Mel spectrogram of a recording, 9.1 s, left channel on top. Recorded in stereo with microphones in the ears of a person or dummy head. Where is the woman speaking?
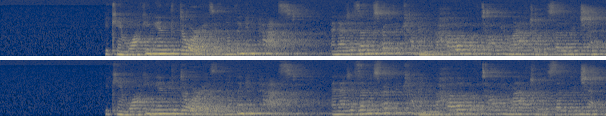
70° left (ahead or behind), 1.6 m; by 9.0 s 40° left (ahead or behind), 9 m.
